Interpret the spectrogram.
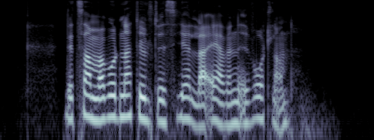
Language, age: Swedish, 18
